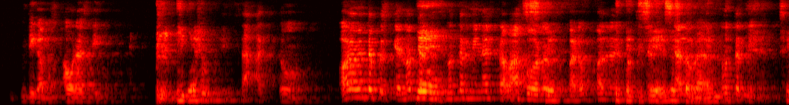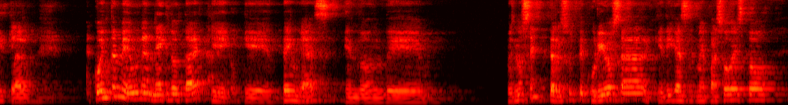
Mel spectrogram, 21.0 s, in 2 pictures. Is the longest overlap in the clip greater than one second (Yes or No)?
Yes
